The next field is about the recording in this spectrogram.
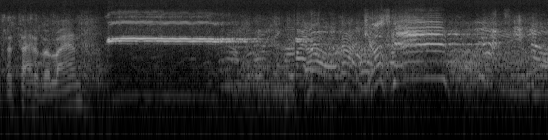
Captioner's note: whistle blowing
